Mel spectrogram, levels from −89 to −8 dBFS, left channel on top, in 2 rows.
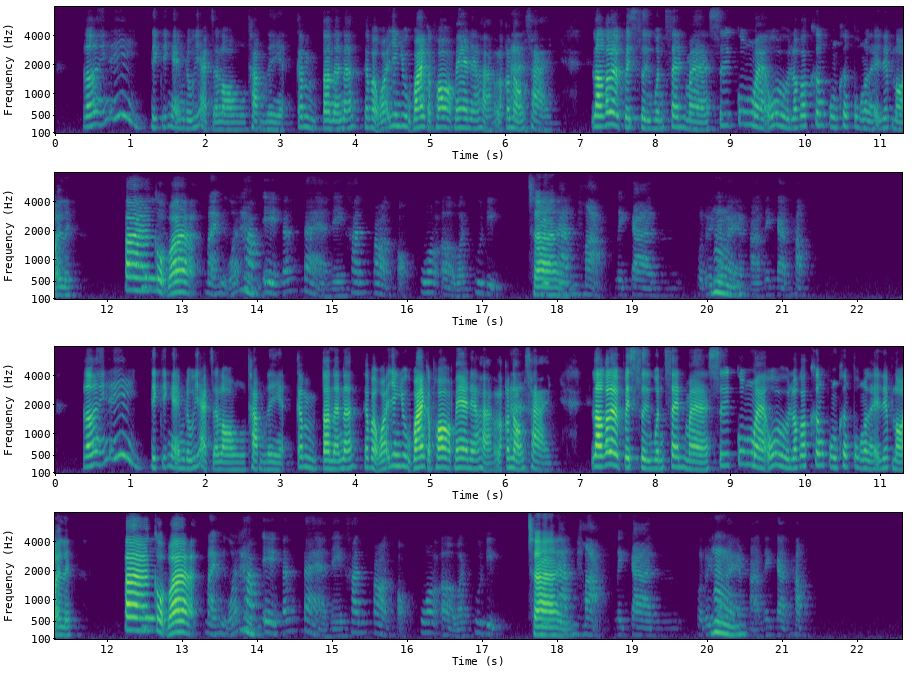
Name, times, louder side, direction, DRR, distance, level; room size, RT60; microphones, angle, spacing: voice 1, 0.4-1.1 1.4-6.6 6.8-11.5 12.2-13.2 13.8-14.0 17.6-18.2 20.0-20.5, right 6 dB, 70° right, 0.7 m, -30 dB
voice 2, 12.4-12.8 13.3-17.2 17.8-19.6 19.9-21.2, right 1 dB, 90° right, 3.3 m, -45 dB
6.4 x 5.9 x 7.1 m
head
